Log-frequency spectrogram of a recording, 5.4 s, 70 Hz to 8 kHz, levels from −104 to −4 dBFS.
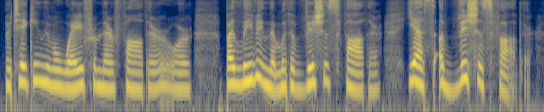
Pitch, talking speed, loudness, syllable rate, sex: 215 Hz, 200 wpm, -20 LUFS, 6.1 syllables/s, female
